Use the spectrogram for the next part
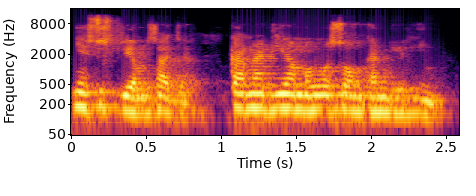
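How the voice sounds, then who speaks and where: A man's voice: fairly high pitch, a little fast, darkish tone, roomy sound. A man preaching a Sunday sermon over a video call, telling stories and often asking his listeners questions. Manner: conversational preaching, asks the congregation questions. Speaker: pastor.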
